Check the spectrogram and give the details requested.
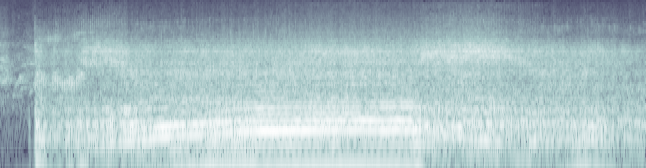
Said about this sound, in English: The engine starts, the plane taxis out to the end of the runway. They run up the engine, check it out, make sure it works.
